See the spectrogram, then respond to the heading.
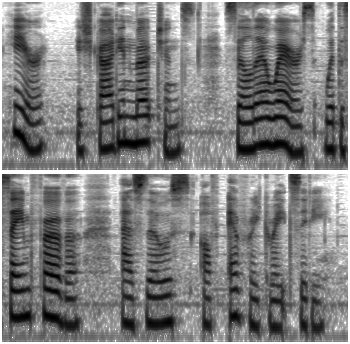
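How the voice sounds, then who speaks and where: A woman's fairly low voice at a very slow pace, with fairly even intonation, on a very clean recording with a silent background. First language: not English. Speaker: ASMR / gaming content creator. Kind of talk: ASMR lore reading. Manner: soft-spoken, relaxed.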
